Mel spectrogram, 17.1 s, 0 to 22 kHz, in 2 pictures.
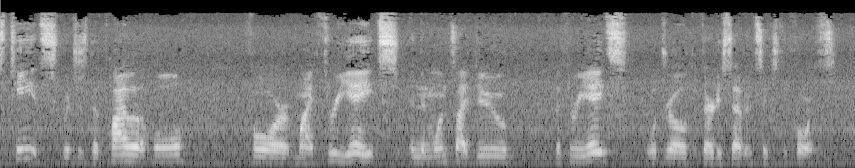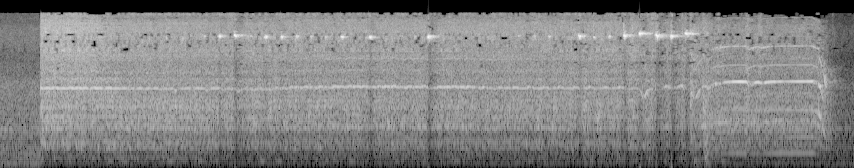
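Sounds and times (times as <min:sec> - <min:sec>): power drill whining: 0:09.0 - 0:17.0.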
